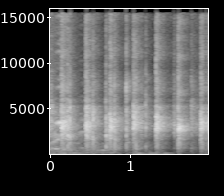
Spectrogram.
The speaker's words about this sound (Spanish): Un aplauso, para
